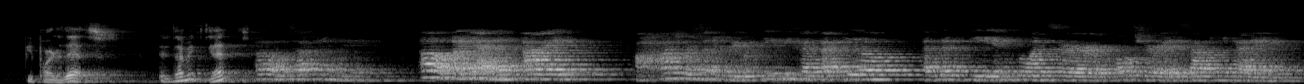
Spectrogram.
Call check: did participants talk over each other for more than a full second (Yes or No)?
No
